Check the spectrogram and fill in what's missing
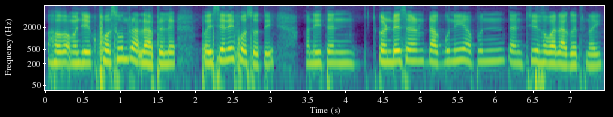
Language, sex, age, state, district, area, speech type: Marathi, female, 45-60, Maharashtra, Amravati, urban, spontaneous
